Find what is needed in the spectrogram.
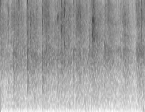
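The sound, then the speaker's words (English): Applause from a church audience after a budget report, a steady, moderately loud patter of many hands clapping with a few sharper claps standing out, with no talk over it. “You can applause for that.”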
